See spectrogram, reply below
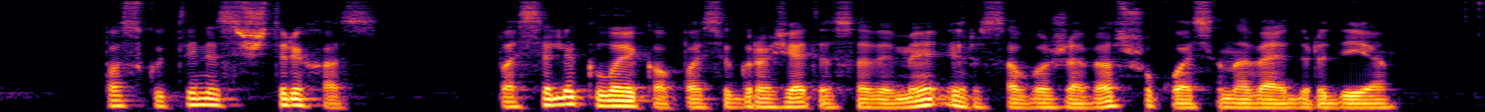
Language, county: Lithuanian, Klaipėda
